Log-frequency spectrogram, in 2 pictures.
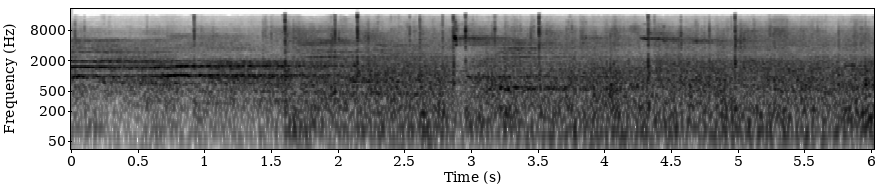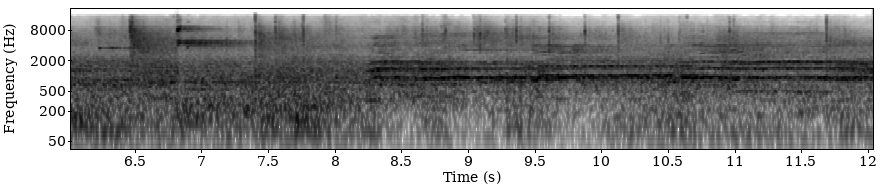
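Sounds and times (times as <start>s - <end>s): basketball dribbling: 1.6s - 8.0s.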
